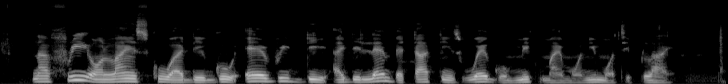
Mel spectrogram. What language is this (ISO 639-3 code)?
pcm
